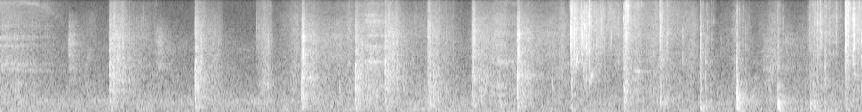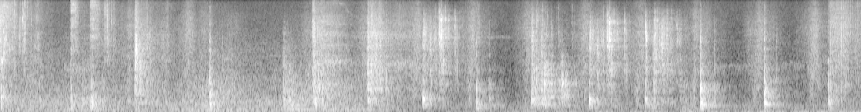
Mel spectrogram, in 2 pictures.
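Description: Footsteps thud slowly on creaking wooden floorboards.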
